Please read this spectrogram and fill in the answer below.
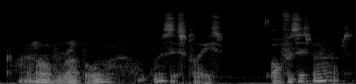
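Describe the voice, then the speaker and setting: A man's voice: on the low side, big pitch swings, moderate pace, vocal fry. A man playing a curious, self-questioning time traveller in an audio drama, musing in a wry, hesitant way. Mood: curious, wary. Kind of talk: audio drama monologue and dialogue. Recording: music under the voice.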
